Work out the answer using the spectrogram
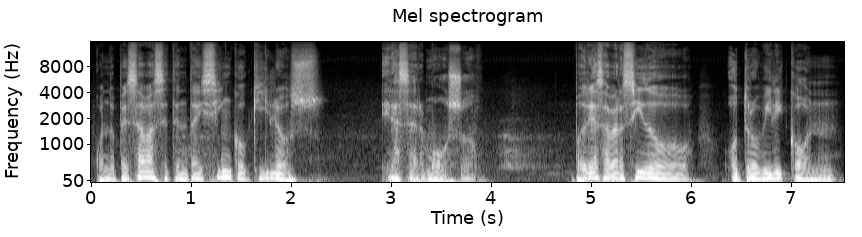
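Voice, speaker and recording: A man's voice: on the low side, expressive, unhurried, darkish tone. A man with an Argentine accent voicing a guilty older brother who speaks casually and makes weak excuses. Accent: Argentine Spanish. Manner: casual, evasive.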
